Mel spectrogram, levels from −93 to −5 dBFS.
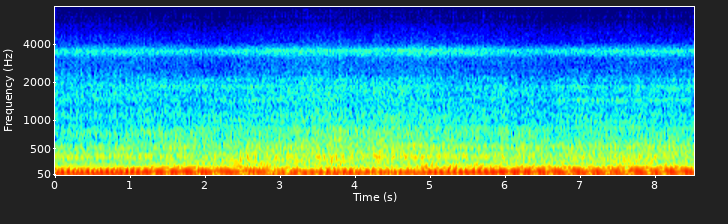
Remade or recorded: recorded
